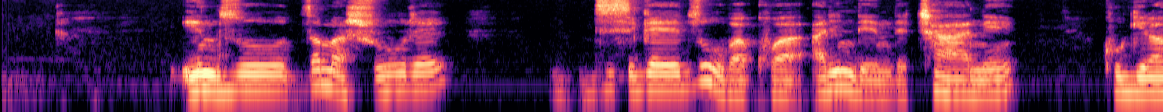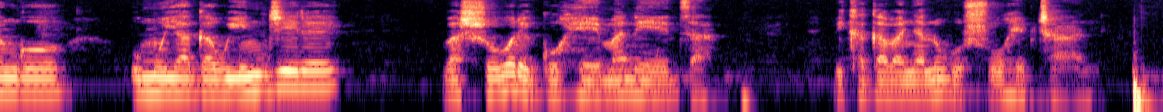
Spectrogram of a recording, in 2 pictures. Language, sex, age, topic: Rundi, male, 36-49, education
